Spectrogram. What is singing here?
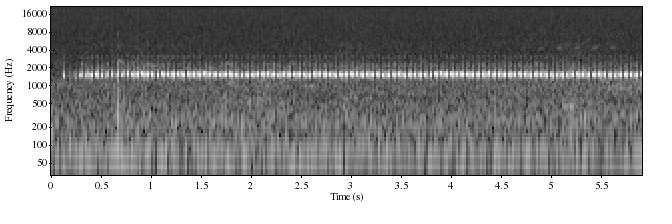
Gryllotalpa gryllotalpa, an orthopteran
